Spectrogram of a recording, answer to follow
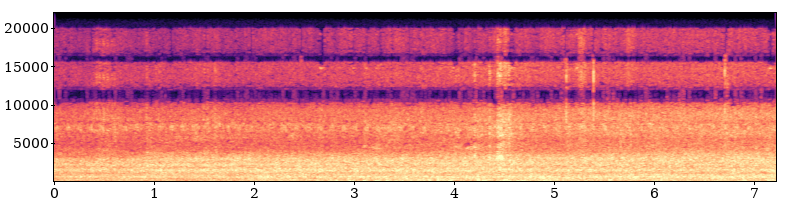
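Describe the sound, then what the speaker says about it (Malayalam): Mangaluru Central–Thiruvananthapuram Central Express arriving at a station in Kerala, a loud continuous rumble of the train rolling in close by, steady throughout. "ഇവിടെ ഇതാ Mangaluru central Thiruvananthapuram central express വന്നിരിക്കുകയാണ്."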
